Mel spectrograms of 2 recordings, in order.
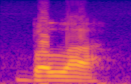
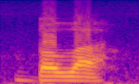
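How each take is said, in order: First: A vowel is inserted between b and l. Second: The same.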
